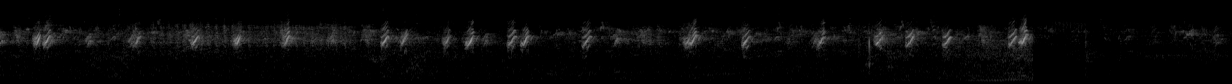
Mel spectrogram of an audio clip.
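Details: Barn swallow chicks fledging, a brood of five that left the nest within two and a half minutes; steady run of sharp high chirps for ten seconds, then an abrupt drop to quiet hiss.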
